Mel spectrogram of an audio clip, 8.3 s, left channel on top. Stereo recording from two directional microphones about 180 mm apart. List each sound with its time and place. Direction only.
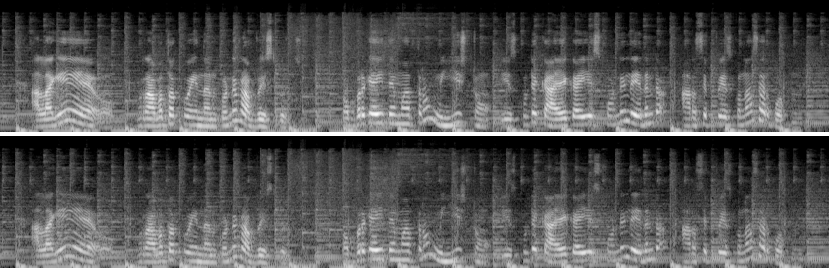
0.3 s speech: 15° left (ahead or behind)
